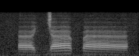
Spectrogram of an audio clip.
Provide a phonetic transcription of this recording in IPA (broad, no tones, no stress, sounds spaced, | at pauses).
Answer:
æ ɟ æ p æː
